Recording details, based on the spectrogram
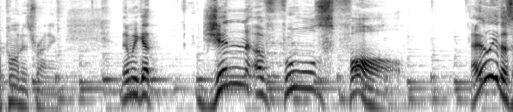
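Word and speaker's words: Djinn: running then we got Jin of Fool's fall I that's how you say it right the D is silent it's just Jin but it's a five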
